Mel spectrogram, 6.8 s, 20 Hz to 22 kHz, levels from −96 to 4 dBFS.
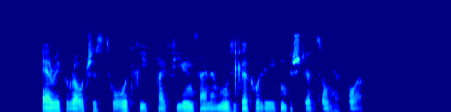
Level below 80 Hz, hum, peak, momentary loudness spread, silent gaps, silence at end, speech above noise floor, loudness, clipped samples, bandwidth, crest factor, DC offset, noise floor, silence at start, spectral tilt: under -90 dBFS; none; -38 dBFS; 14 LU; 2.27-2.36 s, 5.13-5.23 s; 1.35 s; over 30 dB; -60 LUFS; under 0.1%; 7.4 kHz; 24 dB; under 0.1%; under -90 dBFS; 0.65 s; -4 dB/octave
